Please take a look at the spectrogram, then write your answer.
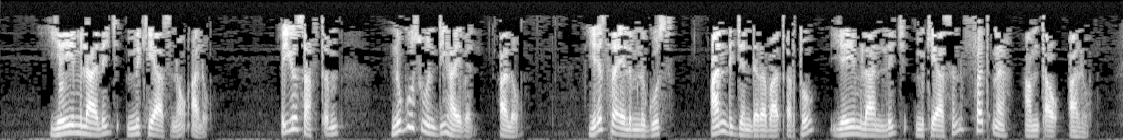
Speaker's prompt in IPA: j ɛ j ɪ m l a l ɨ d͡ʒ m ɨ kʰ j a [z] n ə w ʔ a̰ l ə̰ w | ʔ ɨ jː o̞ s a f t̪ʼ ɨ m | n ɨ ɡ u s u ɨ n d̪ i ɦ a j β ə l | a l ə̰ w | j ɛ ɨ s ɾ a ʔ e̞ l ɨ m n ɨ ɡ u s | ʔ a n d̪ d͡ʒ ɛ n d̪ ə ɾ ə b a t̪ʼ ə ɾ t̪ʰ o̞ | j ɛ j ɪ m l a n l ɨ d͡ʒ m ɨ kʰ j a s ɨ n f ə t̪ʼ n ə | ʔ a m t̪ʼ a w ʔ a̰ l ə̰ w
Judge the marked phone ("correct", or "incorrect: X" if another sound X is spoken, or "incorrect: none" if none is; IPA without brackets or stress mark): incorrect: s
